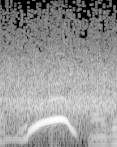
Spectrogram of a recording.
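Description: Audience applause greeting a guest, a dense, steady wash of clapping lasting about a second, with a brief rising-then-falling whoop over it midway and a low tone entering near the end.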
